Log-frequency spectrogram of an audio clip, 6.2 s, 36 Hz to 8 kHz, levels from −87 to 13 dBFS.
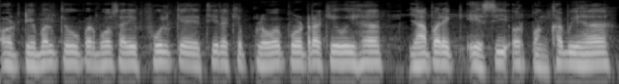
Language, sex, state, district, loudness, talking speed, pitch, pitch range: Hindi, male, Jharkhand, Palamu, -18 LUFS, 225 wpm, 135 Hz, 130-140 Hz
